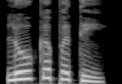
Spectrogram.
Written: ಲಘೂಪದೆ

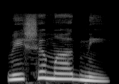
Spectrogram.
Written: ವಿಷಮಾಗ್ನಿ

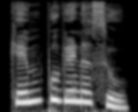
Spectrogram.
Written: ಗಾಂಪುಗಾಣಿಸು

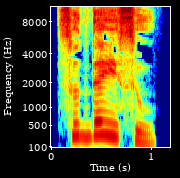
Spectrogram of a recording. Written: ಸುದ್ದಯಿಸು

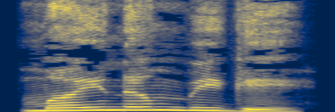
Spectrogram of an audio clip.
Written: ಮನಂಬುಗು

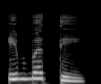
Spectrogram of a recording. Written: ಇಬ್ಬತ್ತಿ

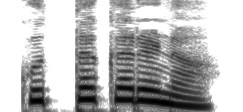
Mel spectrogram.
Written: ಕುತ್ತಕರಣ

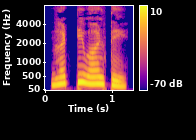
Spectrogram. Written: ಘಟ್ಟಿವಳ್ತಿ

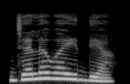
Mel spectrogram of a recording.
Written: ಜಲವೈದ್ಯ

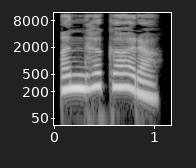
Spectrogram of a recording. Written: ಅಂದಗಾಱ

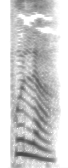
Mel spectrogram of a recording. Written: ಪುಲ

